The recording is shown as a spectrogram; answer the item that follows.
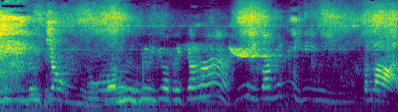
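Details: Baby monkey Tobais crying in a tantrum while handled roughly by its mother Toma: wavering, whiny tonal squeals rising and falling in quick succession, with bursts of hissy noise overhead.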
